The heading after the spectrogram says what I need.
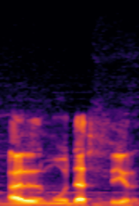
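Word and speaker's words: المدثر: Al-mudathtsiru, kita baca al-mudaththir di surah Mudaththir. Ya ayyuhal mudaththir. Gak boleh begini. Ya ayyuhal mudaththir. Nah, gak boleh. Tapi harus tipis.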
